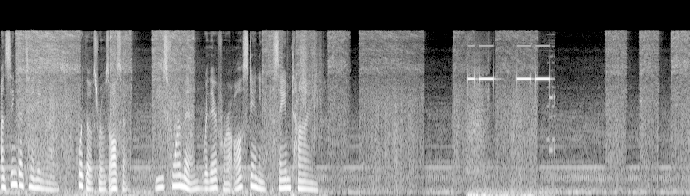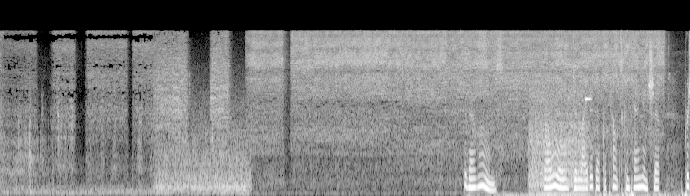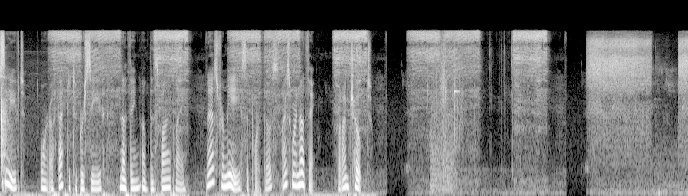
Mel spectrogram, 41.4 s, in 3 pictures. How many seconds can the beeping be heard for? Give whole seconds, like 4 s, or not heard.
4 s.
